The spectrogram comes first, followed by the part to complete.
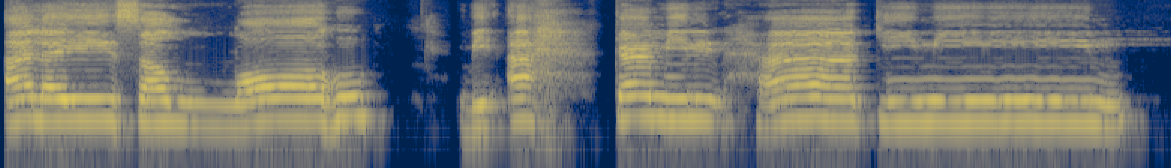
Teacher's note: لفظ اللہ سے پہلے والے حرف پر زبر یا پیش آ جائے تو یہ موٹا پڑھا جاتا ہے، اور اگر زیر آ جائے تو لفظ اللہ کو باریک کر کے پڑھتے ہیں۔ آپ نے یہاں پر لفظ اللہ کو موٹا کر کے ادا کرنا ہے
